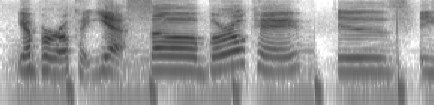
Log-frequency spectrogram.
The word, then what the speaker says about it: Baroque: Okay, it's pronounced Baroque.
